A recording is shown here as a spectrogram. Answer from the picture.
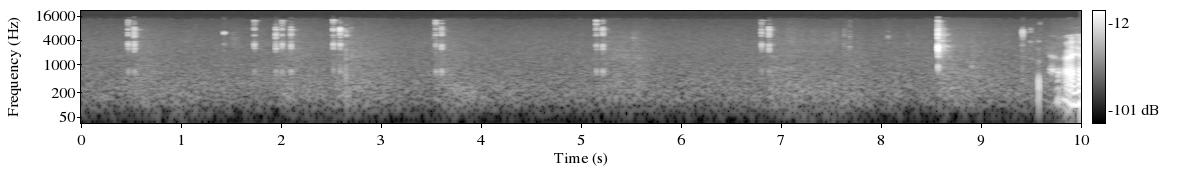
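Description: About a dozen faint, sparse clicks from a computer keyboard and mouse while a record ID is entered into a browser address bar. The loudest click comes about a second before the end, with near silence between the clicks.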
